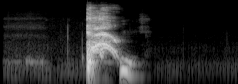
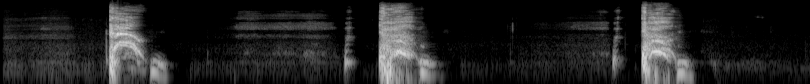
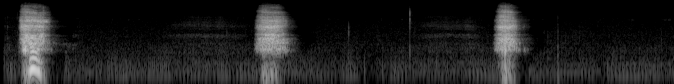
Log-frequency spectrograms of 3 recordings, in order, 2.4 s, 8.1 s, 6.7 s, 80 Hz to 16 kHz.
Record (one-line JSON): {"cough_length": "2.4 s", "cough_amplitude": 31049, "cough_signal_mean_std_ratio": 0.31, "three_cough_length": "8.1 s", "three_cough_amplitude": 30806, "three_cough_signal_mean_std_ratio": 0.29, "exhalation_length": "6.7 s", "exhalation_amplitude": 20934, "exhalation_signal_mean_std_ratio": 0.25, "survey_phase": "beta (2021-08-13 to 2022-03-07)", "age": "45-64", "gender": "Female", "wearing_mask": "No", "symptom_none": true, "smoker_status": "Never smoked", "respiratory_condition_asthma": false, "respiratory_condition_other": false, "recruitment_source": "REACT", "submission_delay": "2 days", "covid_test_result": "Negative", "covid_test_method": "RT-qPCR", "influenza_a_test_result": "Negative", "influenza_b_test_result": "Negative"}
